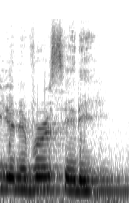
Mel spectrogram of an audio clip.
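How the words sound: The middle t sounds like a soft d. "Americans say university"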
